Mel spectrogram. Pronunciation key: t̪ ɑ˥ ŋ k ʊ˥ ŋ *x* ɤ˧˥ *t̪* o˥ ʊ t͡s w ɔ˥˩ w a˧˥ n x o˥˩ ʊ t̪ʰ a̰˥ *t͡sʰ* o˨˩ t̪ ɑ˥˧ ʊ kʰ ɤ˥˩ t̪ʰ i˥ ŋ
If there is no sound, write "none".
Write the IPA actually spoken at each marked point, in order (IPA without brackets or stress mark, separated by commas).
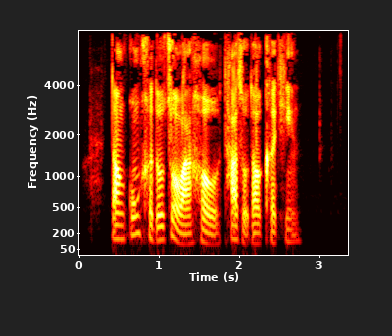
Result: x, t̪, t͡s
